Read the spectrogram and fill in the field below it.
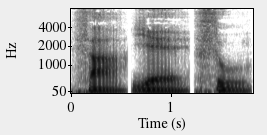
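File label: "thayethu", concatenated syllables; Affixing experiment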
